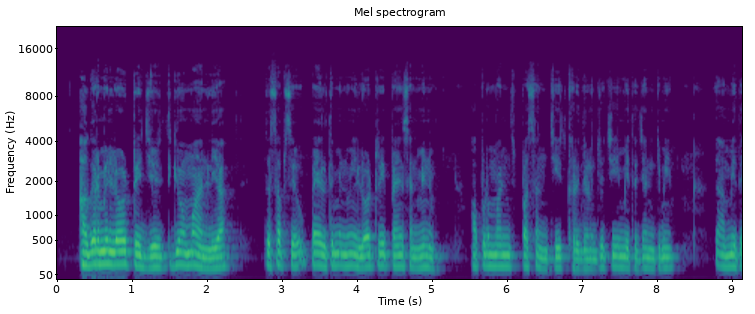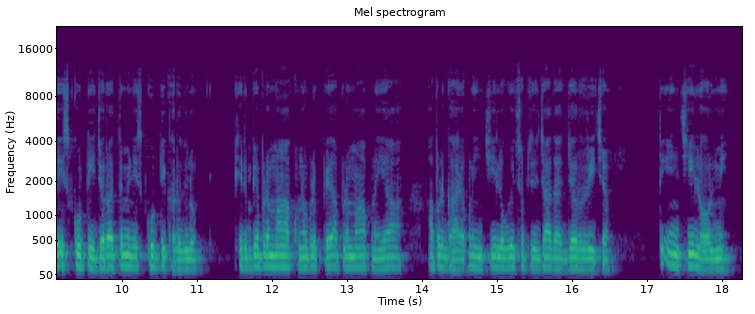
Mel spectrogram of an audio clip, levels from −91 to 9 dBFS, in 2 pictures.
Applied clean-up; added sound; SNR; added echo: none; none; none; none.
